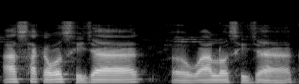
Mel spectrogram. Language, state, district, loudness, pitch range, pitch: Kokborok, Tripura, Dhalai, -18 LUFS, 100-115 Hz, 105 Hz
